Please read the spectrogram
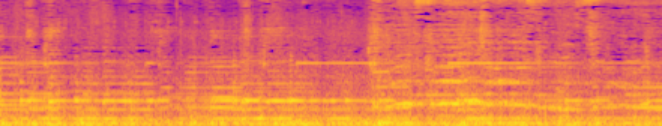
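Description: Music playing from a car stereo inside the cabin, with a low rumble of the moving car beneath it.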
